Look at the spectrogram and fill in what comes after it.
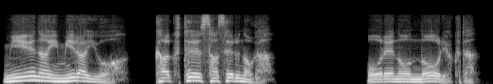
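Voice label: vox, voices, Japanese; Esker; kingsraid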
